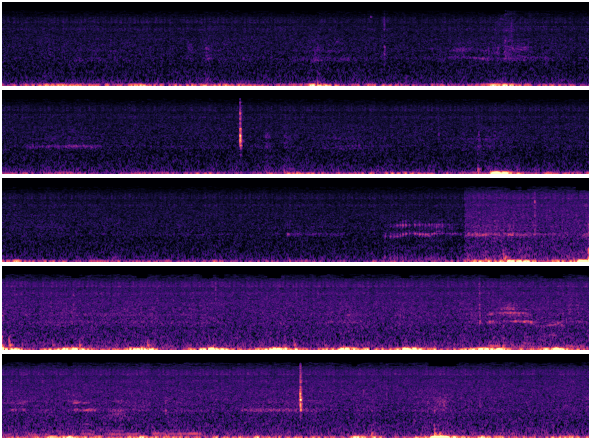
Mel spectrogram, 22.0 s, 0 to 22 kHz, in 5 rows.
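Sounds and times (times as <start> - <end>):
wind rumble on microphone: 12.3 - 22.0.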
